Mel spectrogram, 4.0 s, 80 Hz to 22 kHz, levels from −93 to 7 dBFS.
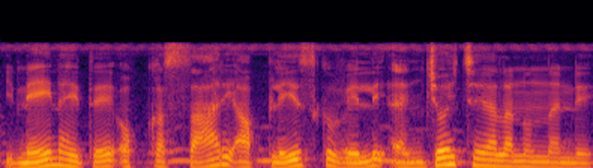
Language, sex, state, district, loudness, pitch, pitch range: Telugu, male, Andhra Pradesh, Manyam, -17 LUFS, 125 Hz, 110-145 Hz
